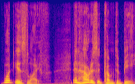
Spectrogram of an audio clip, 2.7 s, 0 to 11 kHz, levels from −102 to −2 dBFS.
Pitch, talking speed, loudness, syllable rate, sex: 155 Hz, 220 wpm, -17 LUFS, 4.6 syllables/s, male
